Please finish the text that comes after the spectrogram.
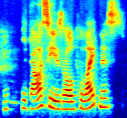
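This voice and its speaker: An actress playing a witty, proud young gentlewoman with an arch, spirited manner in a period staged reading. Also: medium pitch, brisk, slightly rough, natural voice. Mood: cool, arch.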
